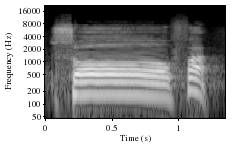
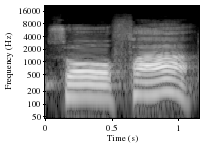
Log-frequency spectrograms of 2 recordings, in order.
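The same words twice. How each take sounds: First: "sofa" with a long SOOO, then fa; stretched wrong vowel. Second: "sofá" with a long FAAA; stretched final vowel. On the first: Host testing a trick to find stress, long O. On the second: Host testing a trick to find stress, long A. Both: Shown as a demonstration. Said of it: "valdría repetir, por ejemplo la vocal".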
